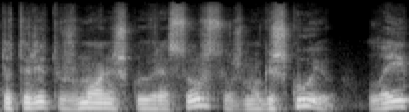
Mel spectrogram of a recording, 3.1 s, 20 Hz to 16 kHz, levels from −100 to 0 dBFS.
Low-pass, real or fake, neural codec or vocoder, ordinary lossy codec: 14.4 kHz; real; none; MP3, 96 kbps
